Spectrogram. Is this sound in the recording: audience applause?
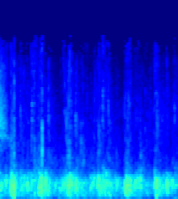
yes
